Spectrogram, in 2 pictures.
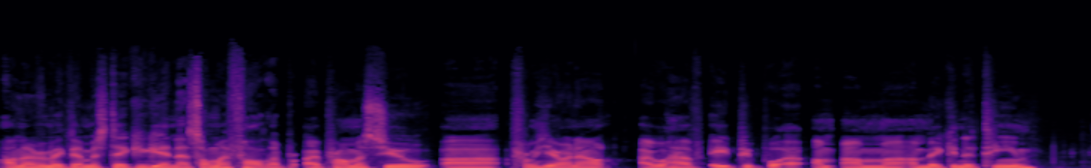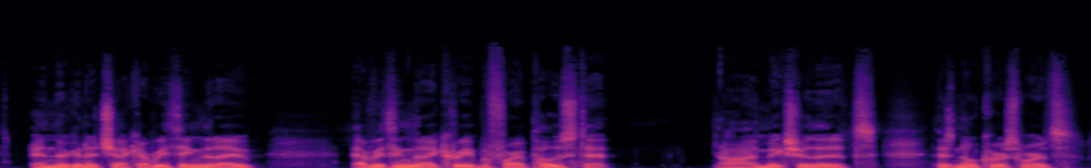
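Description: A man's voice: mid-range voice, a little fast, no echo, clean studio sound. A young man hosting a podcast with a cold, rambling and joking in casual chat and swearing a lot. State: has a cold, voice lower and rough. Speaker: podcast host.

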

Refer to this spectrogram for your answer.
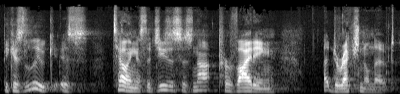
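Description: A man preaching a sermon as pastor, animated, rising in emphasis and dropping soft. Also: mid-range voice, normal speed.

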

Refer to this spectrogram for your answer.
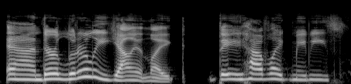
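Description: A woman co-hosting a podcast, telling lively stories in casual chat and swearing freely. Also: on the high side, moderate pace, no echo, studio quality. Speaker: podcast co-host.

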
